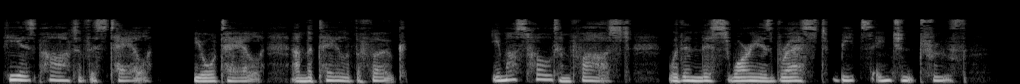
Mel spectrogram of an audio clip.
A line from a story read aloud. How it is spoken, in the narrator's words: the spirit that whispered in her ear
